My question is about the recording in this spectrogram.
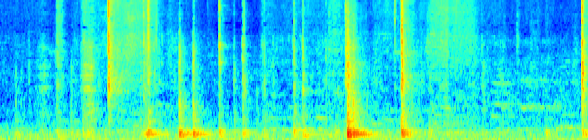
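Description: Handling sounds of wiring a blower room heater: a scattering of small clicks and knocks as wires and push-on connectors are worked onto the terminals against the sheet-metal housing. The loudest knock comes about three and a half seconds in.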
